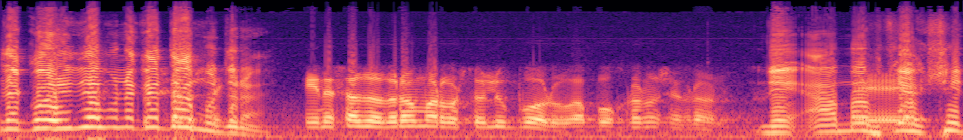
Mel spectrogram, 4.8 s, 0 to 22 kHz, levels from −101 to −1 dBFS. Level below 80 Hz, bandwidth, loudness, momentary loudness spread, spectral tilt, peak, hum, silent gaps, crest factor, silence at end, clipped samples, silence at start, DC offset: -38 dBFS; 20 kHz; -10 LUFS; 10 LU; -3.5 dB/octave; 0 dBFS; 60 Hz at -40 dBFS; none; 10 dB; 0 s; 0.8%; 0 s; under 0.1%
